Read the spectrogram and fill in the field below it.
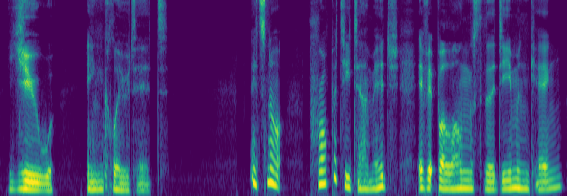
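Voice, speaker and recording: Man acting a slow, menacing, gloating demon lord. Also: medium pitch, dry recording, studio quality. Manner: slow, menacing, taunting with drawn-out words. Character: dominant, gloating, unhinged male demon lord. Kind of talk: ASMR fantasy roleplay acting.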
